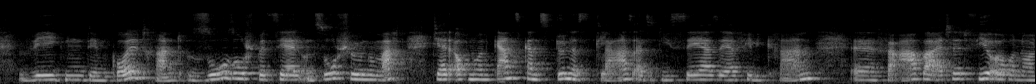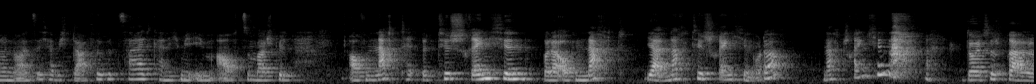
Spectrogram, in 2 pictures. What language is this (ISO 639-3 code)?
deu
